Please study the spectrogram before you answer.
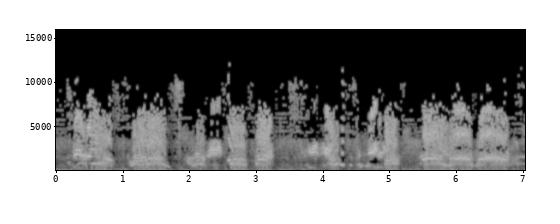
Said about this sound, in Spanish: vamos a hacer una porra bien fuerte para nuestros amigos de línea deportiva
